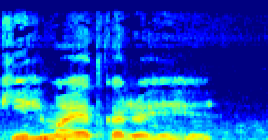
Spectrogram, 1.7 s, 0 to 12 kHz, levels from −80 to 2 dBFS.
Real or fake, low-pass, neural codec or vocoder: real; 10.8 kHz; none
